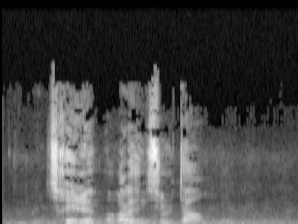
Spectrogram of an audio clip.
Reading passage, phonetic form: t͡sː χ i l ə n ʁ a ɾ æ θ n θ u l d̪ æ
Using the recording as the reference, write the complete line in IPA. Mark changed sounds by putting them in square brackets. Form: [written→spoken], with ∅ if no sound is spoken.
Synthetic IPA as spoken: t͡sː χ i l ə [n→m] ʁ [a→ə] ɾ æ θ n [θ→s] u l [d̪→t̪] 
